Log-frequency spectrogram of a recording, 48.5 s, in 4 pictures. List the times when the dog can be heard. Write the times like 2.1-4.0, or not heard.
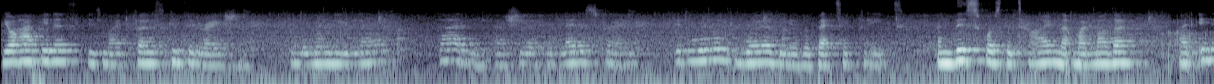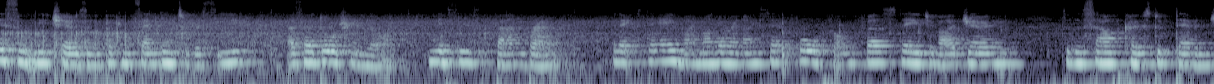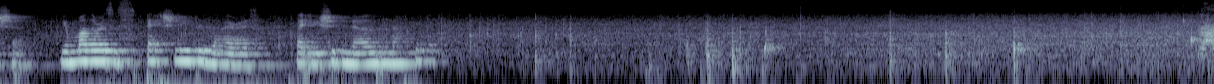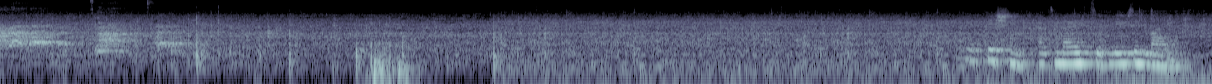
35.9-38.4.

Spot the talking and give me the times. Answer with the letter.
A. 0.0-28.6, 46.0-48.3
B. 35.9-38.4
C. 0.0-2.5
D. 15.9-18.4
A.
